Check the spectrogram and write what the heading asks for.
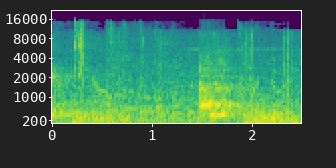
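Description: Two short, loud shouted calls, one at the start and one about a second and a half later, as a uniformed squad marches in drill.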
